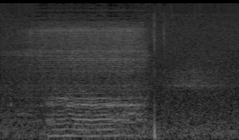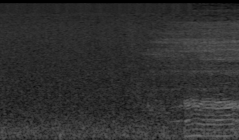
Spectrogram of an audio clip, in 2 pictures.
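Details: Person snoring in sleep: two loud, rough, buzzing snores with a quiet pause between them; ordinary snoring.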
